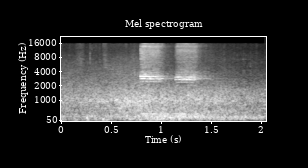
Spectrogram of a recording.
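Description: A vehicle passing, with two short horn toots near the middle.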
